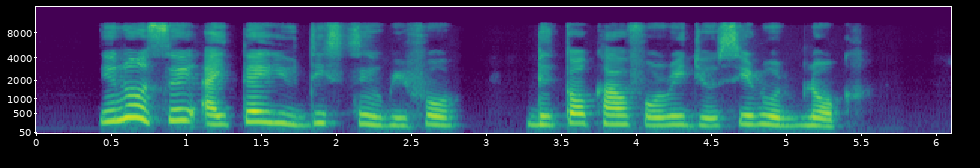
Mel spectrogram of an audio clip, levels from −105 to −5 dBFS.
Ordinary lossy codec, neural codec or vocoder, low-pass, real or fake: none; autoencoder, 22.05 kHz, a latent of 192 numbers a frame, VITS, trained on one speaker; 9.9 kHz; fake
